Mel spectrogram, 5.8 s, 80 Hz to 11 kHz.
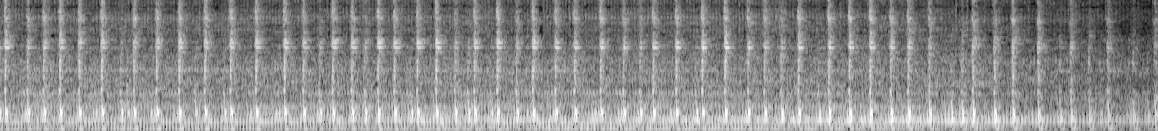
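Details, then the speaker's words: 1996 Honda CR80 two-stroke project bike, first run after clearing a fuel blockage: quick, slightly uneven, burbly popping idle. The carb is now flooding, likely a sticking float (suspected, not confirmed). "The carb is now flooding. I mean, it runs, ticks over, but yeah, we're flooding now, so got to see why that's sticking."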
